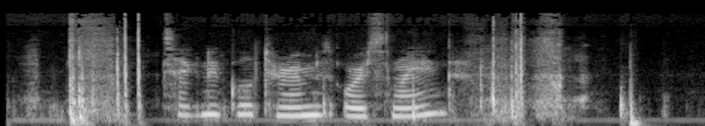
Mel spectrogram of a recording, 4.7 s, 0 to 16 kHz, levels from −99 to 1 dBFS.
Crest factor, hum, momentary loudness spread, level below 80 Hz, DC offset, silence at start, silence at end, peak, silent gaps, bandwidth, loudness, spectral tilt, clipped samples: 20 dB; none; 9 LU; -36 dBFS; under 0.1%; 0.2 s; 0.4 s; -2 dBFS; none; 11.5 kHz; -21 LUFS; -6 dB/octave; under 0.1%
